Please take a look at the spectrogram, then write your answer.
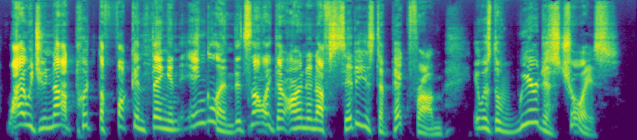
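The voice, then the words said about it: Flabbergasted, baffled exasperated delivery. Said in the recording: “that's the most like flabbergasted I think I've heard your voice go”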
